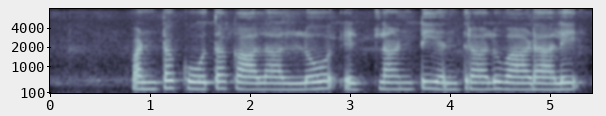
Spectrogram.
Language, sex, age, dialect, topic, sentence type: Telugu, female, 31-35, Telangana, agriculture, question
